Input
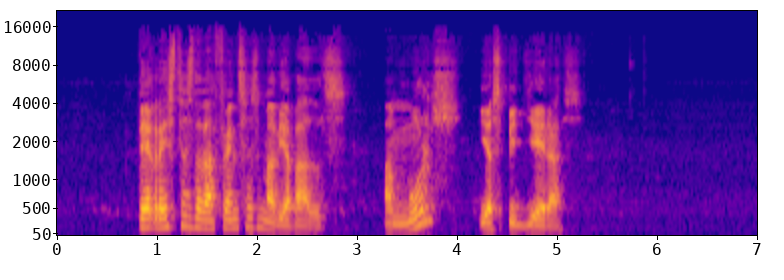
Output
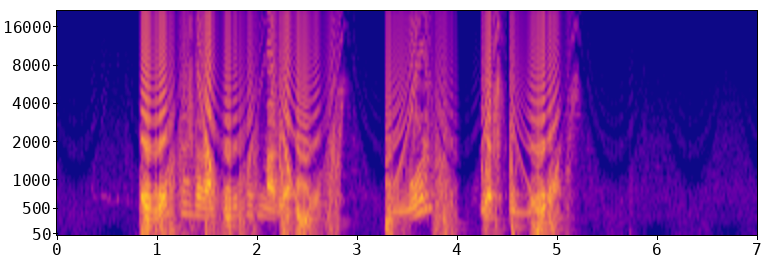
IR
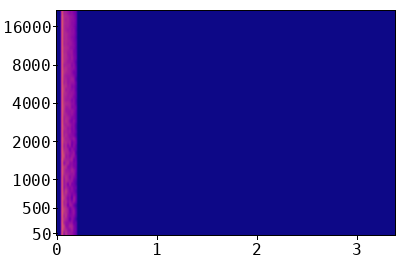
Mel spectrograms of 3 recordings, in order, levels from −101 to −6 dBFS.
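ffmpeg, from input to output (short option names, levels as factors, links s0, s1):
-af "afreqshift=220,acrusher=samples=21:mix=1:aa=0.000001:lfo=1:lforange=33.6:lforate=1.3,bandreject=f=60:t=h:w=6,bandreject=f=120:t=h:w=6,bandreject=f=180:t=h:w=6,bandreject=f=240:t=h:w=6,bandreject=f=300:t=h:w=6"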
